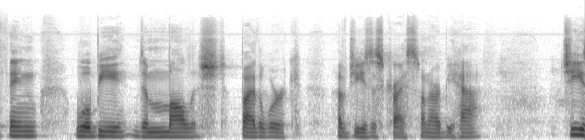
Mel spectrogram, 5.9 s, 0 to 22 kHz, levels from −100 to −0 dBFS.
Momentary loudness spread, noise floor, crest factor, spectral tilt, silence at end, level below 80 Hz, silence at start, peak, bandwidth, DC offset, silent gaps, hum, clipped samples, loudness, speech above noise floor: 11 LU; -64 dBFS; 20 dB; -5.5 dB/octave; 0 s; -80 dBFS; 0 s; -14 dBFS; 13.5 kHz; under 0.1%; none; none; under 0.1%; -33 LUFS; 31 dB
